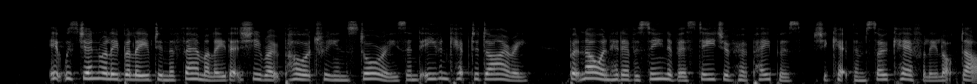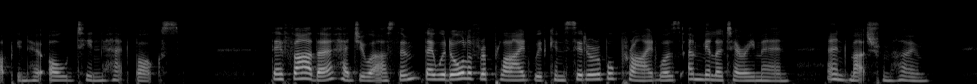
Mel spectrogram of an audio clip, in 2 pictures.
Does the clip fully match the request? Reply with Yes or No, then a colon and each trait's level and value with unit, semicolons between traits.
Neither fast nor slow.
Yes: average, 195 wpm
